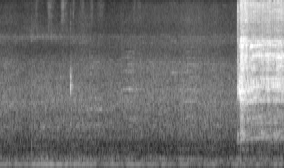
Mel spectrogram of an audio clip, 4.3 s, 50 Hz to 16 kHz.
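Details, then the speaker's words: LG Dual Inverter R32 air conditioner installation, vacuum pump evacuating the lines to minus 30: low, steady, even hum with no surging or gurgling, pump now sounds smooth, joints tight; normal vacuum pump operation. "Kemudian pada suara Hai pompa vakum itu sudah terdengar lembut Nah jadi seperti ini saya Vakum ya"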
